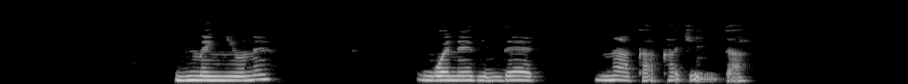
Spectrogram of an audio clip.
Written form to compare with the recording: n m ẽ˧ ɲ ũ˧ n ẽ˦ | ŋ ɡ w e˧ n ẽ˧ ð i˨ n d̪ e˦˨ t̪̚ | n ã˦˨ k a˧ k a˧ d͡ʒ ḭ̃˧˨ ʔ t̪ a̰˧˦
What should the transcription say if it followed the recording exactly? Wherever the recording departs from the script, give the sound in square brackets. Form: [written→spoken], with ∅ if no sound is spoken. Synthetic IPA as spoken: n m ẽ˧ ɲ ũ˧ n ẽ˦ | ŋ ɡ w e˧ n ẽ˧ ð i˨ n d̪ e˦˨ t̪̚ | n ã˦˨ k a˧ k a˧ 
